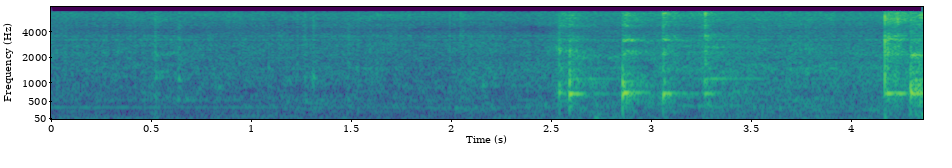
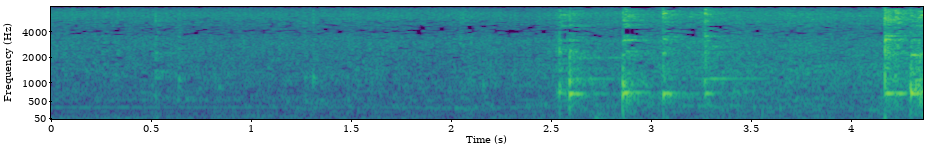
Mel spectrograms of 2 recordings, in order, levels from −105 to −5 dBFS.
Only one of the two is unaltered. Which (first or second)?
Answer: second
